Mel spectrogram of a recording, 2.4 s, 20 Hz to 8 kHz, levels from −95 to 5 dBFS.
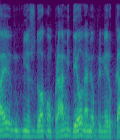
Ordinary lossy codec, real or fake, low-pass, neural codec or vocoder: none; real; 7.2 kHz; none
